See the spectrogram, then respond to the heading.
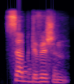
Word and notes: subdivision: Indian

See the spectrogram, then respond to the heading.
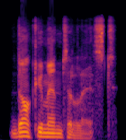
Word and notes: documentalist: British English

